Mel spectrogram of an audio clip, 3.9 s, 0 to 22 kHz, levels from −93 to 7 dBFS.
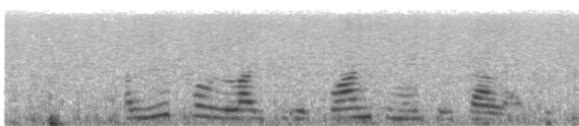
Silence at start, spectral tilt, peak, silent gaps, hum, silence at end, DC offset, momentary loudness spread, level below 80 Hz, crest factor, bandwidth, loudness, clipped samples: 0.05 s; -5.5 dB/octave; -12 dBFS; none; none; 0 s; under 0.1%; 11 LU; -46 dBFS; 16 dB; 15.5 kHz; -27 LUFS; under 0.1%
